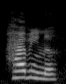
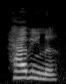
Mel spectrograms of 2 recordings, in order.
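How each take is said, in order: The two takes are said the same way.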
